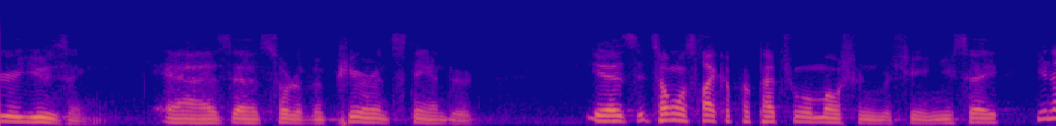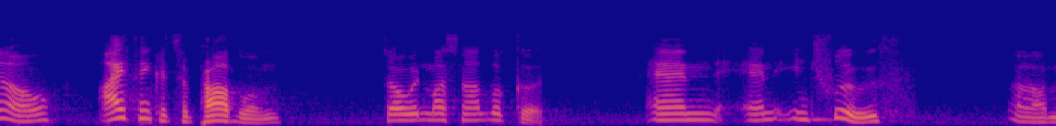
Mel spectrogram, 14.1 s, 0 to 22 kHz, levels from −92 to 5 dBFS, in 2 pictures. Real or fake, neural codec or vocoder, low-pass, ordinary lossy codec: real; none; 7.2 kHz; Opus, 32 kbps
